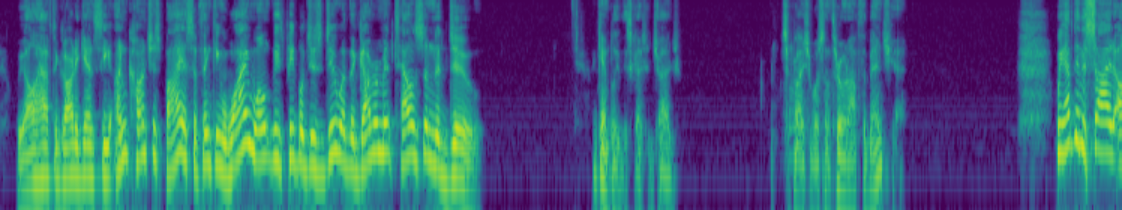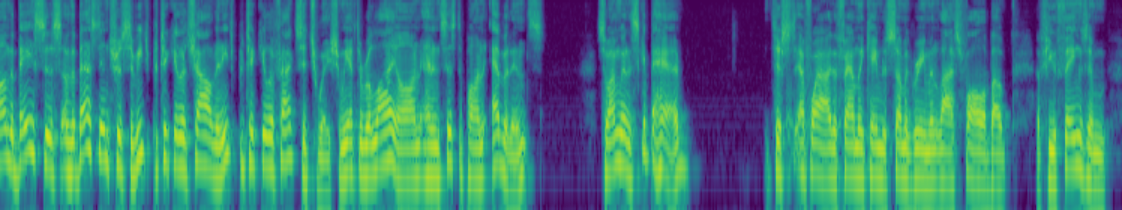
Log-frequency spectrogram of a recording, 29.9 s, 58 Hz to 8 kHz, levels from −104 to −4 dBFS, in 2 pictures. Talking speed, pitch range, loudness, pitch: 180 wpm, 110-180 Hz, -22 LUFS, 140 Hz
